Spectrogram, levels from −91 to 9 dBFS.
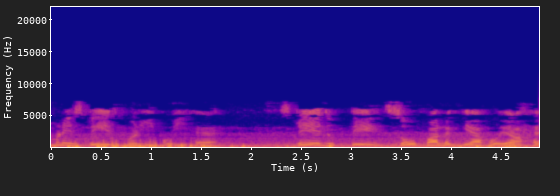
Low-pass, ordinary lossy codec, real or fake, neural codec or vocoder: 7.2 kHz; MP3, 32 kbps; real; none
